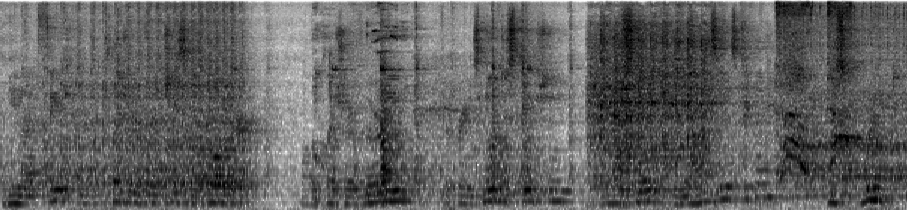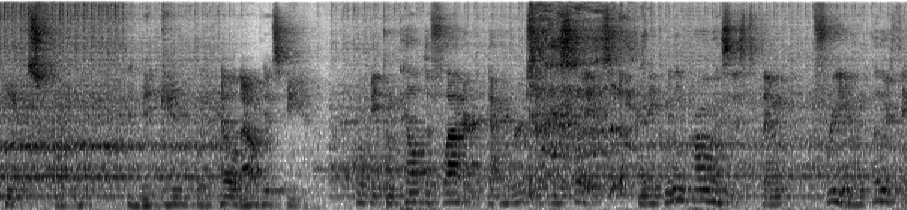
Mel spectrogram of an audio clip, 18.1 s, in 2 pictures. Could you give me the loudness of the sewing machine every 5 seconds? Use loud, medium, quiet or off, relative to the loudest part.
loud, loud, medium, medium.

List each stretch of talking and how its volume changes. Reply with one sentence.
The talking can be heard from 0.0 to 18.1 s, at a steady volume.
